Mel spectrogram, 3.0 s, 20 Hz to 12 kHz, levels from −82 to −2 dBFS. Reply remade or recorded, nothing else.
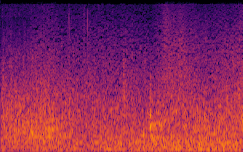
recorded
